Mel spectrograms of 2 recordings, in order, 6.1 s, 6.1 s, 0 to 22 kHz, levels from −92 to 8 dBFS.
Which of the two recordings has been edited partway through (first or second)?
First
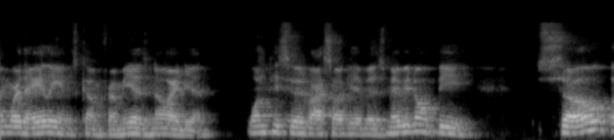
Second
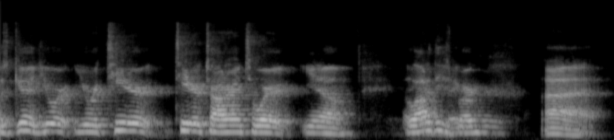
second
